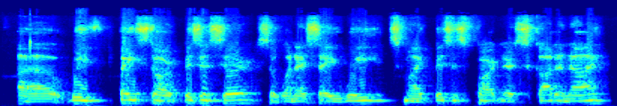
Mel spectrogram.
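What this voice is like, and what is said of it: Non-local regional accent. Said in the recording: “you can tell by my accent, I'm not a native of Kent”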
